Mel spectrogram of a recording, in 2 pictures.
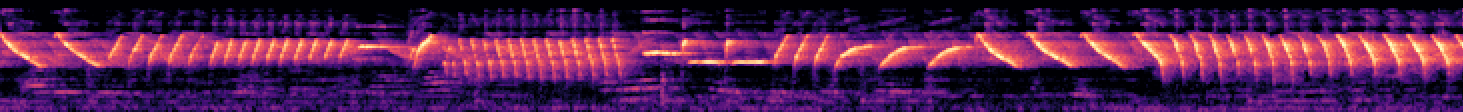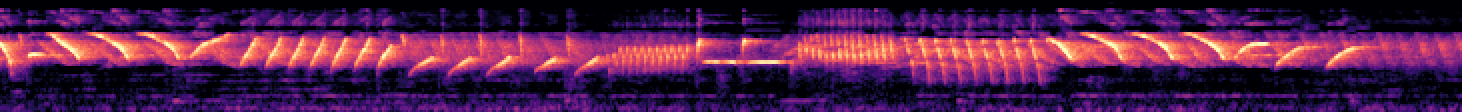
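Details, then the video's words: Green canary whose song improves with maturity: a long varied performance of rapid falling sweeps, dense buzzing rolls and short clear whistles, all high-pitched and sustained. "burung kenari hijau makin dewasa wakin baik kicauan nya"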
